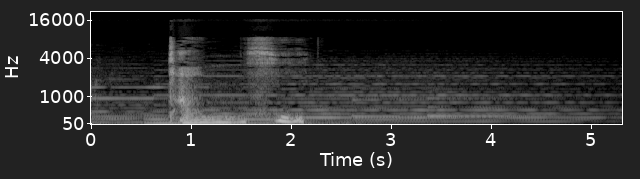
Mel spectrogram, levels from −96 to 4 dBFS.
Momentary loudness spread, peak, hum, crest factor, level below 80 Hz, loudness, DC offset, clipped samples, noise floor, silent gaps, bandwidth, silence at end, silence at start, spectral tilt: 23 LU; -14 dBFS; none; 24 dB; -50 dBFS; -33 LUFS; under 0.1%; under 0.1%; -61 dBFS; none; 16.5 kHz; 0.25 s; 0 s; -4.5 dB/octave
